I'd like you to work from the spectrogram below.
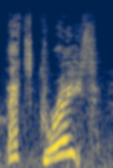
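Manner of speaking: high, delighted exclamation; excited. Acted. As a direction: burst out with relief. Goro relieved help arrived.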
